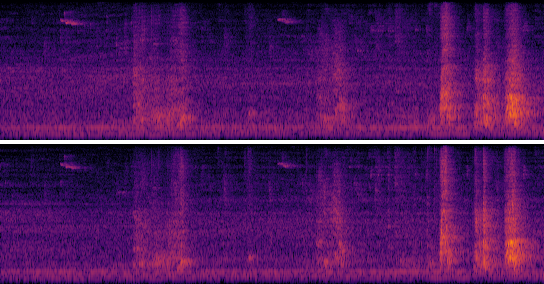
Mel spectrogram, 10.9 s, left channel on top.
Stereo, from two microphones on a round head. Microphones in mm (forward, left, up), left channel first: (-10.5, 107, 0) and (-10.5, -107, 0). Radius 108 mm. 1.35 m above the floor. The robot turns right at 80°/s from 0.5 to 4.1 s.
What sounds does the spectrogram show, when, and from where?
0.0 s an insect: 30° right, 1.3 m; by 10.9 s 100° right, 1.3 m
2.6 s a zipper: 25° left (ahead or behind), 1.0 m; by 10.4 s 55° right (ahead or behind), 1.0 m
